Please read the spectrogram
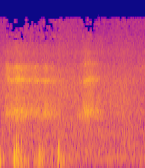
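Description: Quiet outdoor background noise with a few soft low thumps in the first second.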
